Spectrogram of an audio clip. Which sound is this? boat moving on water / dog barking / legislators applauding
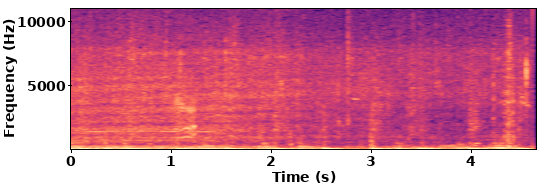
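boat moving on water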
